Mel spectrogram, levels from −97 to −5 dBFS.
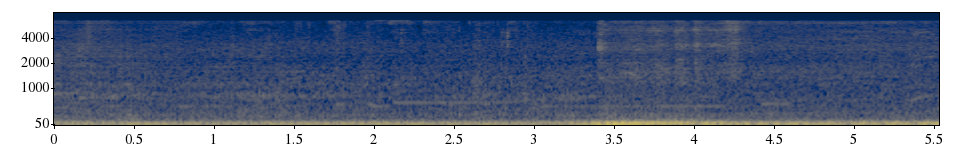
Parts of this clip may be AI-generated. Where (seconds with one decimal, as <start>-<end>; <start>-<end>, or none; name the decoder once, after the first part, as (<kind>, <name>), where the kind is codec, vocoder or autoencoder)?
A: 0.0-0.8 (codec, DAC)

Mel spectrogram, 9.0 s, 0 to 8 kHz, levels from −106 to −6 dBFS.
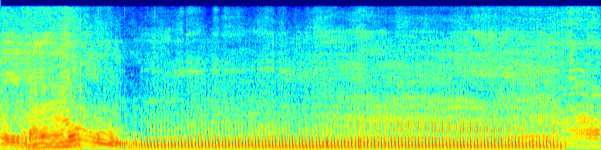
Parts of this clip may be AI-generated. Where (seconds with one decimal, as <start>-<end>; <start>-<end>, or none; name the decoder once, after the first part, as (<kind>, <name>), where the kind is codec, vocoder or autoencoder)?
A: none

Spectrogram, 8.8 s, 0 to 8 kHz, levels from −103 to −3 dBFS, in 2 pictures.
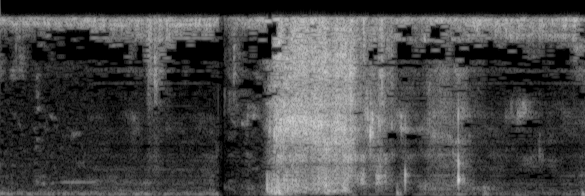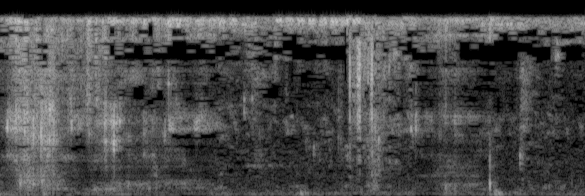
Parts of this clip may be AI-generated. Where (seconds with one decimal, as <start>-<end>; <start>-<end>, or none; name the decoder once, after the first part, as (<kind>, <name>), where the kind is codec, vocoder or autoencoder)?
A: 0.7-1.6 (codec, SNAC); 2.2-6.0; 7.5-8.1

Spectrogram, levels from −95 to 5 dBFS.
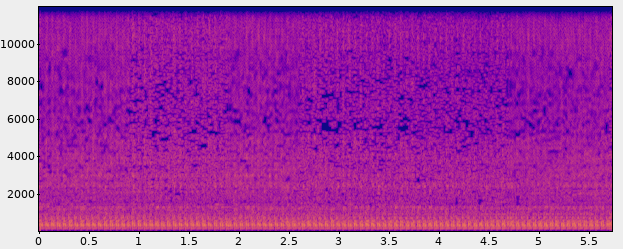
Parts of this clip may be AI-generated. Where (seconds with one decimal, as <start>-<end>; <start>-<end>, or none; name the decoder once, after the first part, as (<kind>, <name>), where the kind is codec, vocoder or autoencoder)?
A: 0.0-0.9 (vocoder, Vocos); 1.9-2.6; 4.7-5.7

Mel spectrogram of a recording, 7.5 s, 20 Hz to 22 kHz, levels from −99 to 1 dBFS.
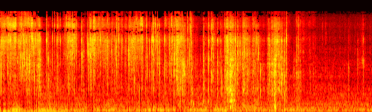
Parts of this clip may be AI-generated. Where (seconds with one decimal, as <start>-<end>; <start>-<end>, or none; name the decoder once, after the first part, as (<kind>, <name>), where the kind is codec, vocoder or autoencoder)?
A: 0.0-4.6 (vocoder, BigVGAN v2); 6.2-7.5

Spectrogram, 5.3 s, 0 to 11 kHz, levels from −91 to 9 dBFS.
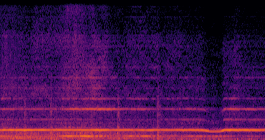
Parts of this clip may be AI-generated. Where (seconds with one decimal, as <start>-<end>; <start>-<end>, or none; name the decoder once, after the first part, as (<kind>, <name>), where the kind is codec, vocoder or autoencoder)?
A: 0.0-4.0 (vocoder, BigVGAN v2); 4.6-5.3

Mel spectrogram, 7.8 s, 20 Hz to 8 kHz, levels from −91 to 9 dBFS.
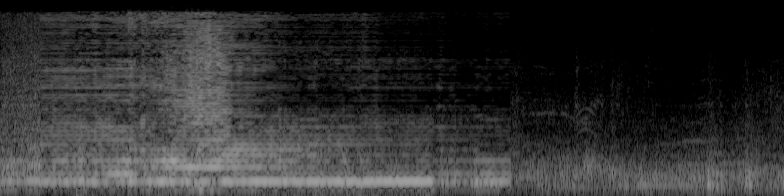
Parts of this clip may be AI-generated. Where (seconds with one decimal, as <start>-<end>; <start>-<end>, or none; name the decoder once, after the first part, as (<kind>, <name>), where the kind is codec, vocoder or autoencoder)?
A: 0.4-5.1 (vocoder, HiFi-GAN)

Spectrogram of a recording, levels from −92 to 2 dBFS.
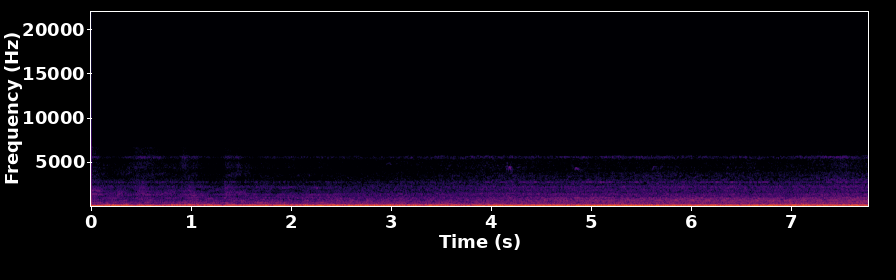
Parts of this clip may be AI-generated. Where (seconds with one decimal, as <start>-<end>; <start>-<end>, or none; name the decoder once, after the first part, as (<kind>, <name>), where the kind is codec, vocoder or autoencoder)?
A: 0.0-2.5 (codec, SNAC)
